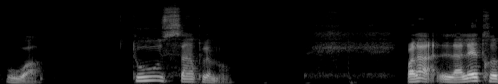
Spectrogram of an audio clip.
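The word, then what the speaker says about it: བ: Quand cette lettre pas est à la fin d'un mot, elle se prononce wa.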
